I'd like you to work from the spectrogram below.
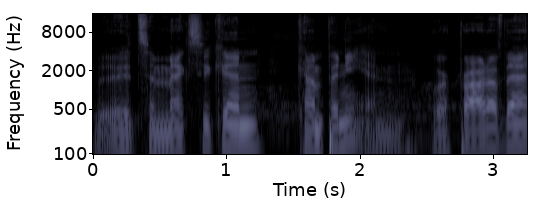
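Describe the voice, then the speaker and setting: A man's medium-pitched voice with a Brazilian accent, dark, mellow tone, ordinary pitch variation and fairly slow pace, on a very clean recording with a silent background. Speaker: logistics executive. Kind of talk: conference presentation.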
